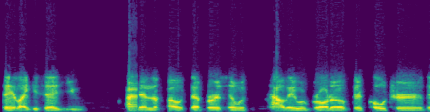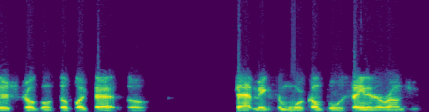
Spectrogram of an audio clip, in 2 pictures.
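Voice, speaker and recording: A man's voice: low-pitched, monotone, fast, no echo. A man co-hosting a podcast in casual chat, rambling loosely and filling his talk with "like". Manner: rambling, packed with "like". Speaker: podcast co-host. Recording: dry, phone-like audio.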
